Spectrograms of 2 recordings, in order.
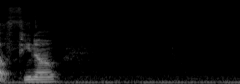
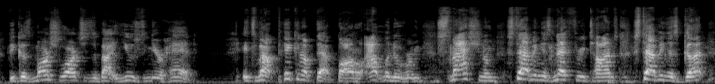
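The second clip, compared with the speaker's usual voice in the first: ordinary delivery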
